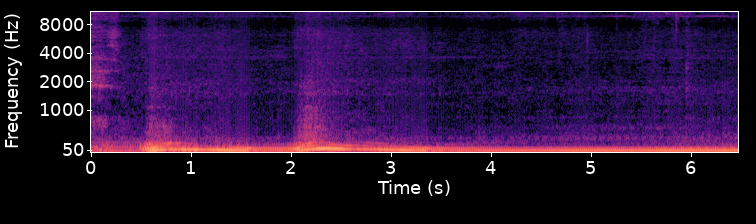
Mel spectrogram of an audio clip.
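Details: 1995 Honda Del Sol after 255 lph fuel pump install: two clean rev blips rising and falling smoothly, then steady even idle with no stumble; normal idle and revving.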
